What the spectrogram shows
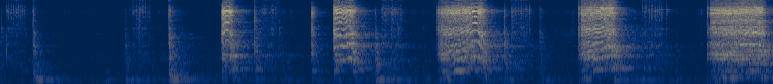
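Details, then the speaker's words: Stuck bolt being removed from a broken lawn roller before TIG weld repair: sharp, rising squeals in repeated bursts as it turns, a dry, tight thread binding; penetrating oil is to be applied, cause suspected, not confirmed. "Doesn't sound good. Gonna need some PB Blaster."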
